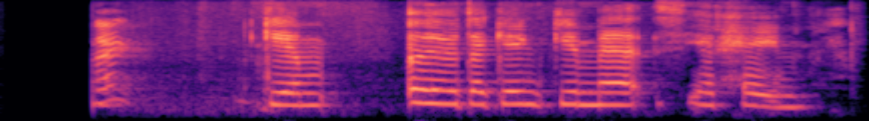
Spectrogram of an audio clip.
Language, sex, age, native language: Icelandic, female, 11, Icelandic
